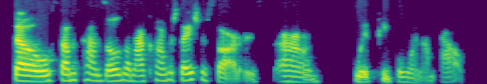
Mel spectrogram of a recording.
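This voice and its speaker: A woman with a Southern US accent talks at a fairly quick pace, her intonation fairly even but her loudness swinging widely. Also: medium pitch for a woman. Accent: very Southern. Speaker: business coach and tax professional. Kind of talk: podcast interview.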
